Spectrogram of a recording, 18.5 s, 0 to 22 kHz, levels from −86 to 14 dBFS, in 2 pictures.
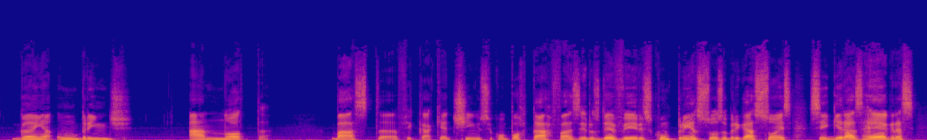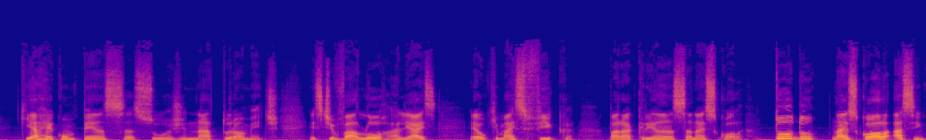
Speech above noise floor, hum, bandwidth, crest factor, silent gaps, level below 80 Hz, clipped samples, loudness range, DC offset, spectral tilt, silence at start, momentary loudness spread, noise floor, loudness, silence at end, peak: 28 dB; none; 15.5 kHz; 18 dB; none; -48 dBFS; under 0.1%; 5 LU; 0.2%; -5 dB/octave; 0.15 s; 14 LU; -48 dBFS; -20 LUFS; 0 s; -2 dBFS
